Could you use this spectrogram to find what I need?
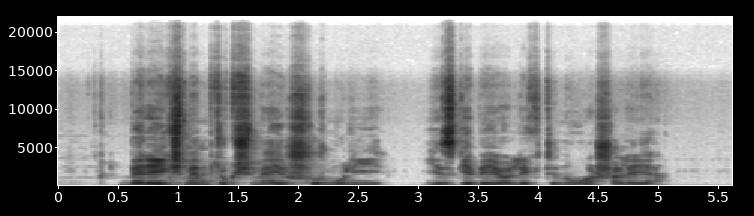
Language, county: Lithuanian, Šiauliai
